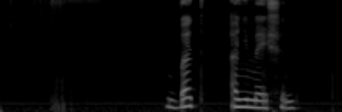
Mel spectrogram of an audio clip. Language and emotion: Russian, neutral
